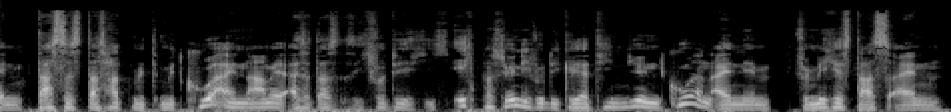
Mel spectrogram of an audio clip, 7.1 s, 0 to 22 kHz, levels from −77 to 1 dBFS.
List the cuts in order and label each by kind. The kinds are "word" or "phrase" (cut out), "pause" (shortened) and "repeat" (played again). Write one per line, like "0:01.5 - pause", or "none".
none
